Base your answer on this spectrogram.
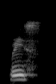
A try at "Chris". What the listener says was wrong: Xì nhiều hơn tí nữa chị, kéo dài em tí nữa cho mình quen miệng.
